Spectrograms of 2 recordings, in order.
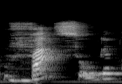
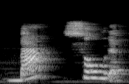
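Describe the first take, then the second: First: The word begins with a V sound. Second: The word begins with a B sound. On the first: This is the way people say it now. "Agora elas falam vassoura, com V de Vera" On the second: This is the older way people said it. "Antigamente as pessoas falavam vassoura, com B de bola"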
